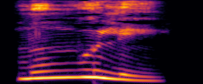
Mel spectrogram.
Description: ♪ munguli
